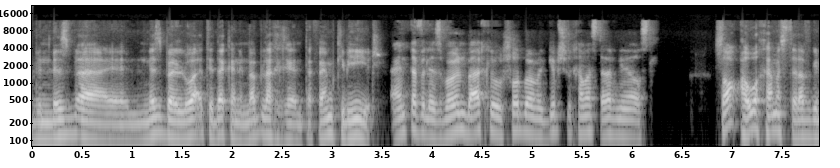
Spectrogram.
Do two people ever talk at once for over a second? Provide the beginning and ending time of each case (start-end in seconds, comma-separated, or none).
none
